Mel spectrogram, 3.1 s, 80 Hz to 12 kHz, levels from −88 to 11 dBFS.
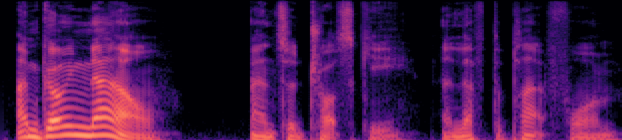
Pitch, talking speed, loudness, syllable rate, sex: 110 Hz, 175 wpm, -19 LUFS, 5.1 syllables/s, male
